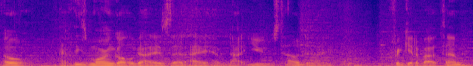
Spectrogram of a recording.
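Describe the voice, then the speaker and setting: A man's voice: low-pitched, moderate pace, gravelly, music in the background. A man streaming a strategy game, muttering, cursing at it and reading chat aloud. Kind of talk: casual gameplay commentary.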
